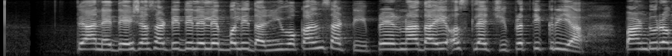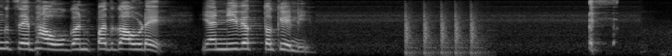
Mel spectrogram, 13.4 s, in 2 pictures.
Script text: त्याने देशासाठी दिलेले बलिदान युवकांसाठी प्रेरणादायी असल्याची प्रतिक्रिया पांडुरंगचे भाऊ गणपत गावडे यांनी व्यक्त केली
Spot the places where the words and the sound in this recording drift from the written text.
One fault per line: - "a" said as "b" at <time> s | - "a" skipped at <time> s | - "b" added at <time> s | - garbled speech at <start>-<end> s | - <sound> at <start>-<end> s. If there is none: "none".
- thud at 10.8-11.7 s
- cough at 12.6-12.9 s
